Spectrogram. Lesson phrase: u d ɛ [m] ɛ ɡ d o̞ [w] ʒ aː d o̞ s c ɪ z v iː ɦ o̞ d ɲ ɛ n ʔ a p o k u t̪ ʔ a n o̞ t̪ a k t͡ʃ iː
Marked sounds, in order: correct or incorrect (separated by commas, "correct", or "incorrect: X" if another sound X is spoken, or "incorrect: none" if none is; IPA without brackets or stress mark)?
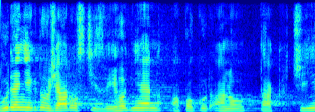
incorrect: ɲ, incorrect: v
